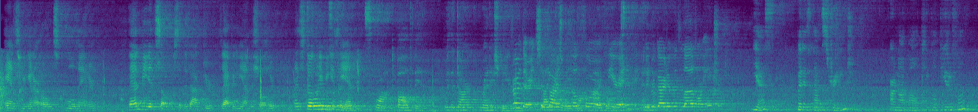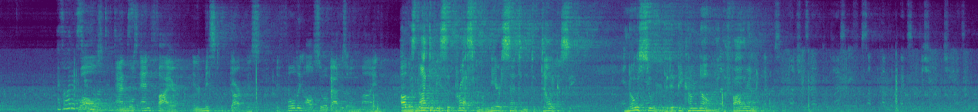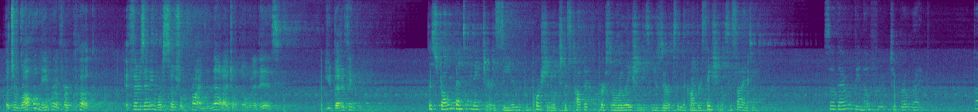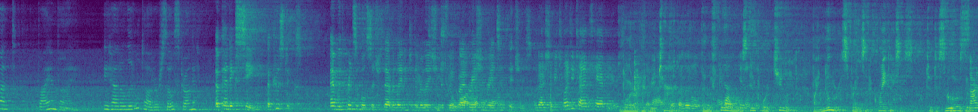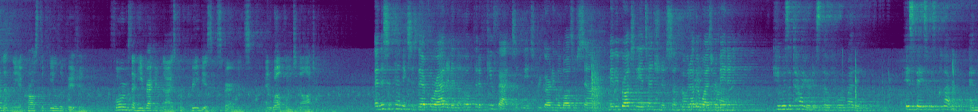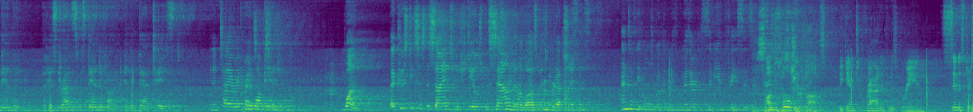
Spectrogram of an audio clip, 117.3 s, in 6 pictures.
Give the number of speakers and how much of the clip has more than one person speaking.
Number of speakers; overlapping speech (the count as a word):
ten, about 18%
